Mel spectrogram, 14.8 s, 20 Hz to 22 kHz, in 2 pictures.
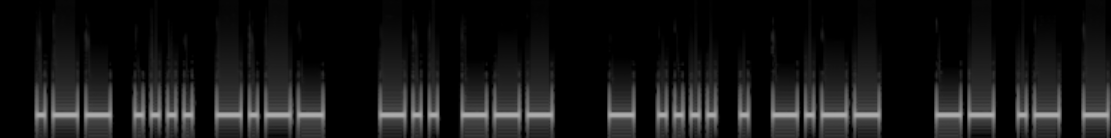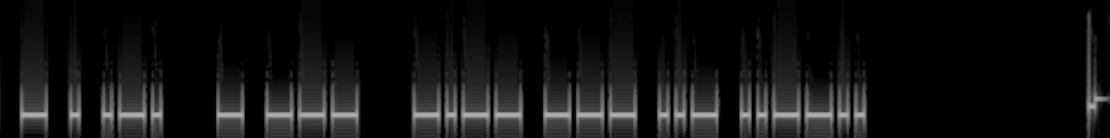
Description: Morse code, heard as a keyed tone, about 22 wpm, 700 Hz. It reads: WHY DO THEY MATTER TO YOU?
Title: Sentences from Top 700 Words 22wpm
